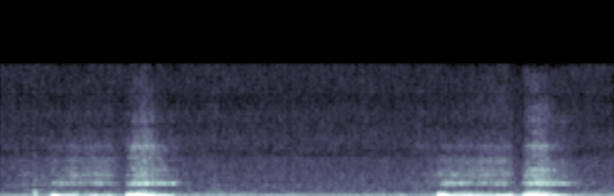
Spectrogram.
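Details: Dog sleeping on a person's lap on a couch, still snoring even when she opens her eyes: low, rumbling snores with a paired in-and-out noise on each breath, two breaths about four seconds apart.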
